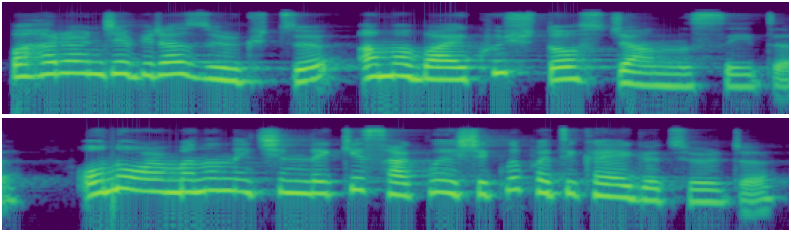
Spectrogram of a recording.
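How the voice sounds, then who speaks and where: A woman narrating a scripted children's fairy tale in a measured storybook way, letting phrases trail off softly. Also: sits high, big pitch swings. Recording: long reverberant hall-like echo.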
